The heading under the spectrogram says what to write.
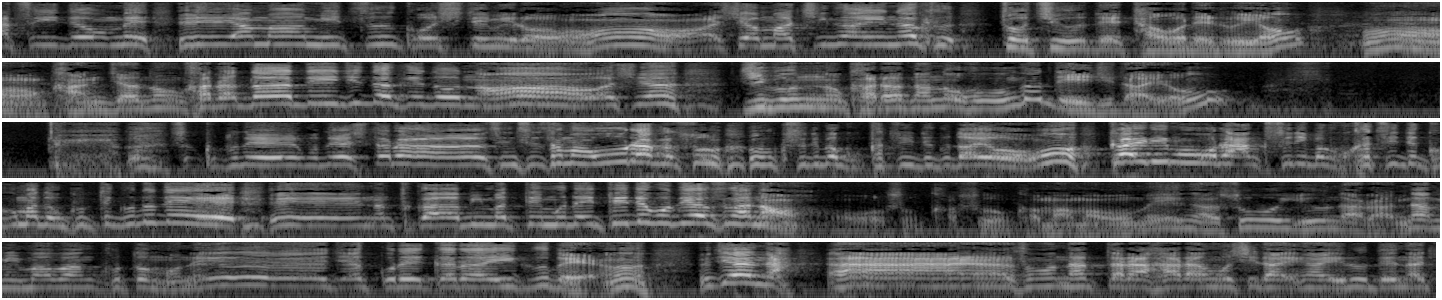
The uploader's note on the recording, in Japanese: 今回は築地本願寺・ブディストホールにて収録した健康落語『夏の医者』をお聞きいただきます。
